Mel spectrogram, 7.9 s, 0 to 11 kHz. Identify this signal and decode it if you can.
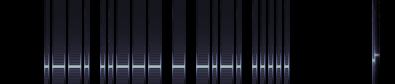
Morse code, heard as a keyed tone, about 15 wpm, 700 Hz. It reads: P2TC5
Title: Code Groups - 5 Letter:Numbers - 15wpm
